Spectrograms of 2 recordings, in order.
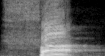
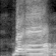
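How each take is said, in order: First: The f is made with audible flowing air. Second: The f is made without audible flowing air. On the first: The speaker calls it right. "harus ada hamsnya. Fa" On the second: The speaker calls it wrong. "kalau bertemu saja fa, fa, fa, ada nggak sifatnya? Ah, salah"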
